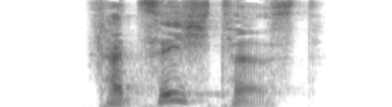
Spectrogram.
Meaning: inflection of verzichten: 1. second-person singular present 2. second-person singular subjunctive I
- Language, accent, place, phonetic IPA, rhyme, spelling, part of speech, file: German, Germany, Berlin, [fɛɐ̯ˈt͡sɪçtəst], -ɪçtəst, verzichtest, verb, De-verzichtest.ogg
